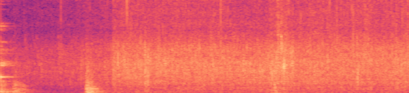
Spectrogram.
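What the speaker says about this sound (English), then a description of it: "So, I'm going to add in all of my garlic. Give this a little toss around the pan." Garlic and sausage frying in a pan, a continuous close sizzle with a couple of brief scrapes as the pan contents are tossed around.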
